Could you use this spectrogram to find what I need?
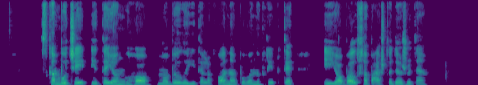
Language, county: Lithuanian, Vilnius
